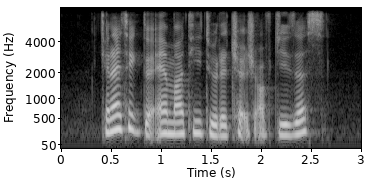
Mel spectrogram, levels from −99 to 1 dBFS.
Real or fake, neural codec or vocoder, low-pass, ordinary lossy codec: real; none; 7.2 kHz; none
